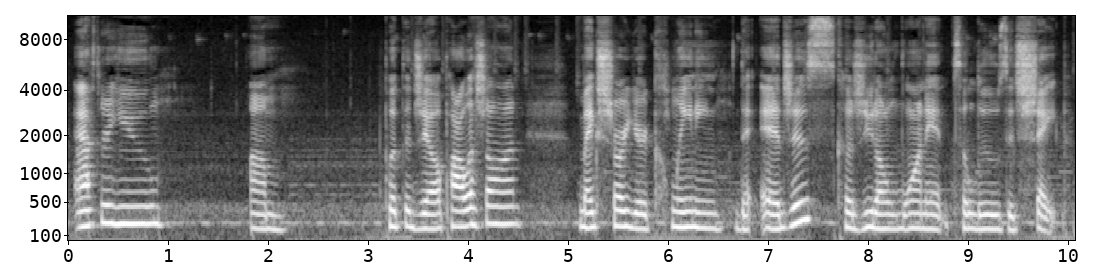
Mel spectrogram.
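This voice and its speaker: Slow, raspy-voiced woman. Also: fairly even intonation. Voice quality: naturally deep voice. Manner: chatty, rambling, addresses viewers directly. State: raspy after a sinus infection. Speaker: nail tutorial creator. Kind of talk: casual voice-over tutorial. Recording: faint background music.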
